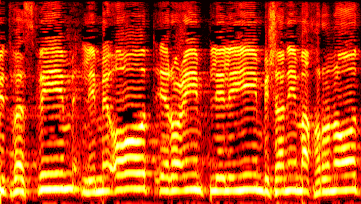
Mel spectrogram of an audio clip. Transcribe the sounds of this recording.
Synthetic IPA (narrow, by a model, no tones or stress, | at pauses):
it̪vasfimlemeʔot̪eɾuʕimplilijimbeʃanimaxɾonot̪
